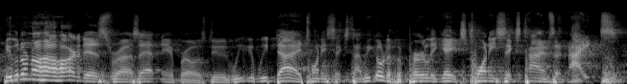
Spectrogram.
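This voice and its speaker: A man's voice: mid-range voice, animated, fairly quick. A middle-aged American man doing conversational, profane stand-up comedy, talking emphatically and directly to a live audience. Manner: conversational, profane, emphatic, addressing the crowd as dude and guys. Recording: echoey live comedy room.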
